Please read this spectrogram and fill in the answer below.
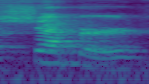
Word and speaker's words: Shepherd: I decided I'm Shepherd, rhymes with leopard, in case you need a rhyme for shepherd.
